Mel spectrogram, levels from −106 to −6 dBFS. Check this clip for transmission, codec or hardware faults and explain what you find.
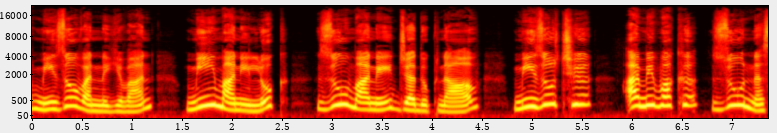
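No faults found in this speech recording.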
